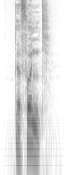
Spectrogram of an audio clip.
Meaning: 1. findings, results 2. medical report, diagnostic findings 3. expert opinion
- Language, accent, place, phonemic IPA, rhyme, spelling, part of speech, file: German, Germany, Berlin, /bəˈfʊnt/, -ʊnt, Befund, noun, De-Befund.ogg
